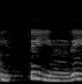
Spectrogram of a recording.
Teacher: நாவின் நுனி மேல்வாய் பல்லின் அடிப்பகுதியை தொடுவதால் பிறக்கின்றன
